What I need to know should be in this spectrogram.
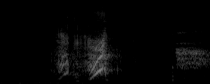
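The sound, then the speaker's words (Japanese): Trouser zipper being pulled down, heard as a few short rasping zips with quick upward-sweeping scrapes, fairly faint and without talk. “今、チャックを下ろして、ズボンをゆっくり下ろしてるよ。”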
